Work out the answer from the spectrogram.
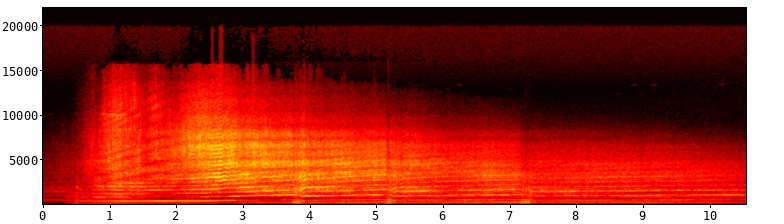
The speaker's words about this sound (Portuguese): Nasce então a Ferrari 641.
